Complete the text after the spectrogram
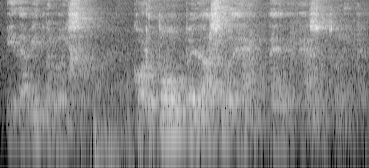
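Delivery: soft, low, almost whispered telling; hushed storytelling. A narrator's reading. Preacher to congregation telling David in the cave: hushed, low voice. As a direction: draw them in with a hush.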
